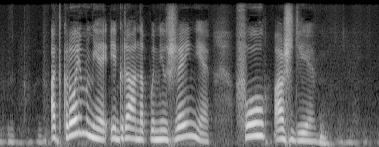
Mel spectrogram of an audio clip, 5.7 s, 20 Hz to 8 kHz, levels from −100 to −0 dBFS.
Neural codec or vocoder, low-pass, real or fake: codec, 16 kHz, 1 kbps, FunCodec, trained on LibriTTS, 50 frames a second; 7.2 kHz; fake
